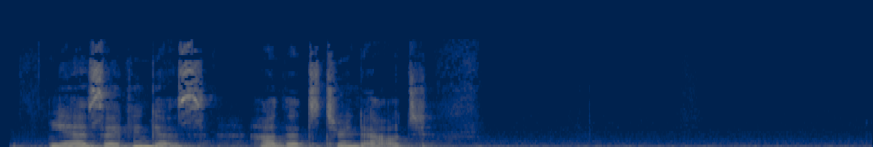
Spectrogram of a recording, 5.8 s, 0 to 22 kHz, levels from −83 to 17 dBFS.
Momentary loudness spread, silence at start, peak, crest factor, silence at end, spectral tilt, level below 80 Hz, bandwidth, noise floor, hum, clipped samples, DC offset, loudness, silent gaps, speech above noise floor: 11 LU; 0.35 s; -20 dBFS; 18 dB; 2.65 s; -4.5 dB/octave; -84 dBFS; 16 kHz; -62 dBFS; none; under 0.1%; under 0.1%; -35 LUFS; none; 29 dB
